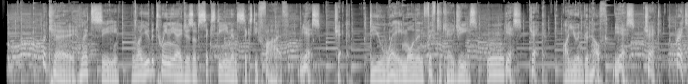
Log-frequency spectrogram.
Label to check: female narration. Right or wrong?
Wrong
